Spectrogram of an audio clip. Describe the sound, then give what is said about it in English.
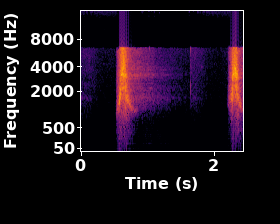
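Two quick, airy swishes of a long, curved, razor-sharp iron sickle blade on a wooden handle slicing through the air, the first trailing off in a brief hiss and the second arriving about two seconds later, fairly loud. “that image of a long, curved, razor-sharp iron blade that is attached to a wooden handle.”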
